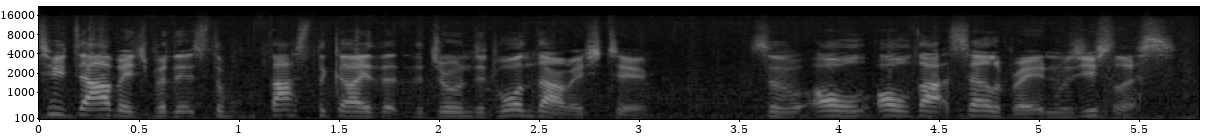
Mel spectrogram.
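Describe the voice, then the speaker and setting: Fairly quick and animated, a man's bright, sharp voice sits at a fairly high pitch with vocal fry and ordinary pitch variation. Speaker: gaming video creator. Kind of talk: let's play commentary.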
